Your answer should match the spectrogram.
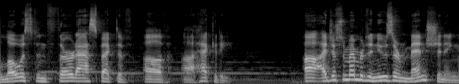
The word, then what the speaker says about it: Hecate: How do you say this name? Oh, I said it right. Hecate.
